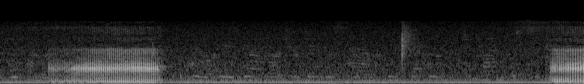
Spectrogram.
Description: really loud snoring from a tiny shih tzu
